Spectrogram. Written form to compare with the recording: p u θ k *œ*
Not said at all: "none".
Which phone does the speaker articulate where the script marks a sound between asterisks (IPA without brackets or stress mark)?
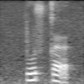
œ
